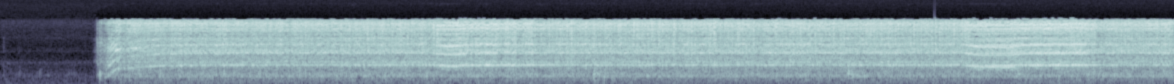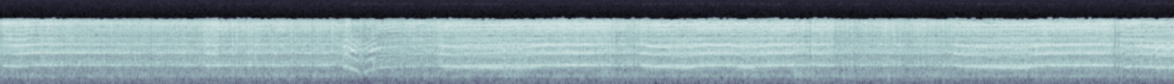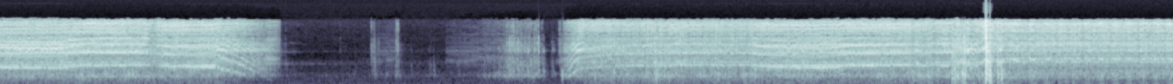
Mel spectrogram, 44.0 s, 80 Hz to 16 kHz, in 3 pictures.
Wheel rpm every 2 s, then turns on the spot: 50, 220, 230, 230, 230, 230, 230, 230, 230, 210, 220, 230, 230, 230, 220, 220, 40, 0, 140, 220, 240, 340.
32-34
